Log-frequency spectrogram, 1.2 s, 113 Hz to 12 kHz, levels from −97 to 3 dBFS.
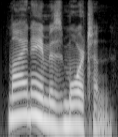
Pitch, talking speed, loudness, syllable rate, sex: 190 Hz, 200 wpm, -15 LUFS, 4.9 syllables/s, female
